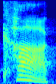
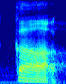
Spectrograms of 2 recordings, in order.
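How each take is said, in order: First: The consonant has a puff of air. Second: The consonant has no puff of air. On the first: The speaker calls it wrong. "instead of ka" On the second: The speaker calls it right. "you gotta go ga, Keep it unexploded"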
